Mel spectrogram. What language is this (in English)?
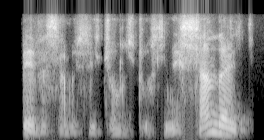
Welsh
